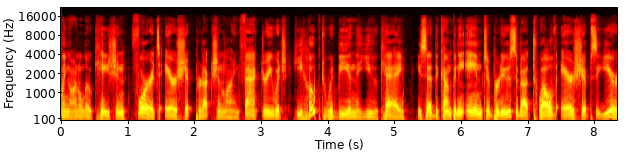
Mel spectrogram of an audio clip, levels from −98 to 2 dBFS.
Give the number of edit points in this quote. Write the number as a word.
three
